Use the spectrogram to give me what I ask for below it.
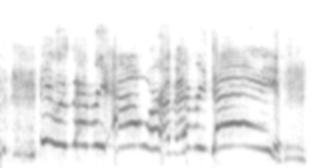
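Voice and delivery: very high, stretched-out complaint; comic exasperation. Retold or imitated. Recruiter griping about constant questions, high comic exasperation.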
